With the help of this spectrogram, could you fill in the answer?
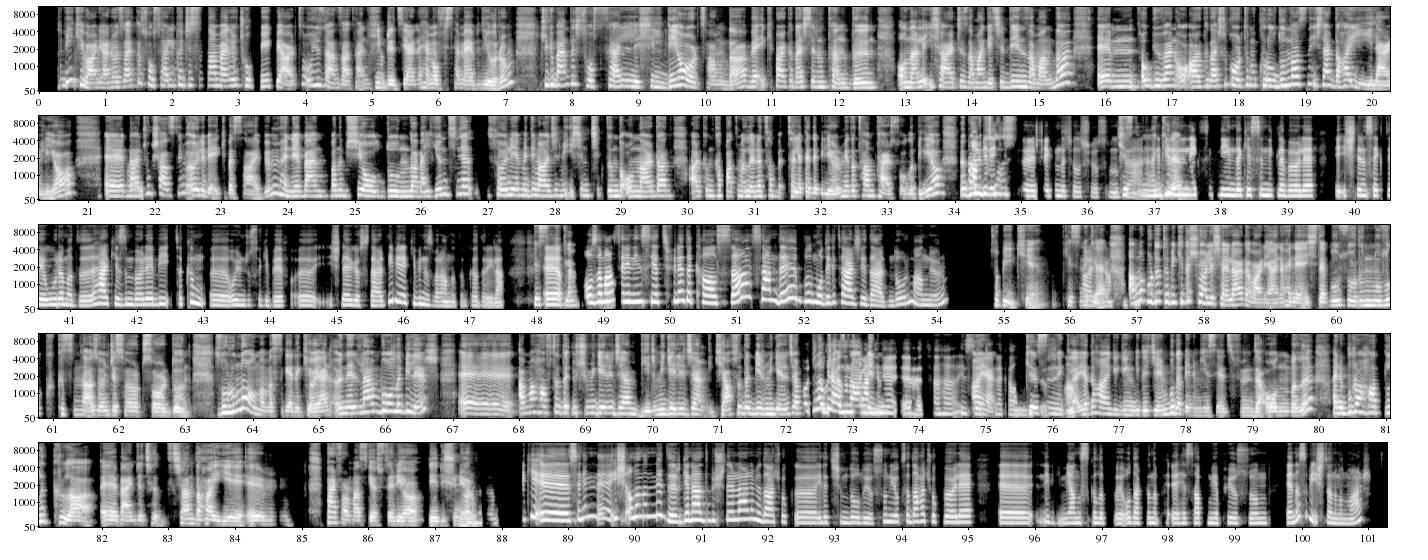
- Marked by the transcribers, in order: unintelligible speech; tapping; other background noise
- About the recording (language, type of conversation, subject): Turkish, podcast, Uzaktan çalışma gelecekte nasıl bir norm haline gelebilir?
